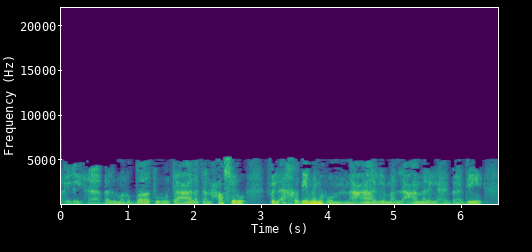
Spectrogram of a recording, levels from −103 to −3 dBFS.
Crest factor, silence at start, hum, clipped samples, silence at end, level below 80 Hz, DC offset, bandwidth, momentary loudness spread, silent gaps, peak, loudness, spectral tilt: 18 dB; 0 s; none; under 0.1%; 0 s; -42 dBFS; under 0.1%; 5.4 kHz; 11 LU; none; -6 dBFS; -24 LUFS; -8 dB/octave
